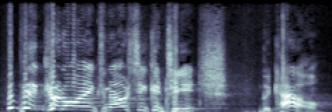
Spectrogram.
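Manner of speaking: high, delighted storyteller voice; excited announcement. A narrator's reading. Storyteller announces the pig could oink, excited and high-pitched. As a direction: proclaim the success high and excitedly. Story celebrates the pig's success.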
